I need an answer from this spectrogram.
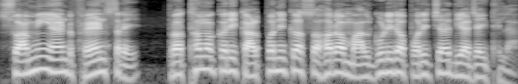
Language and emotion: Odia, neutral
